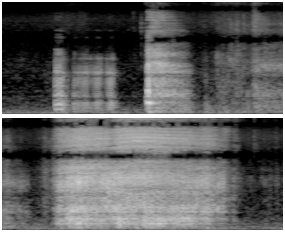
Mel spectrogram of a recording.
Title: Girl sneezing a lot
